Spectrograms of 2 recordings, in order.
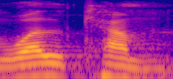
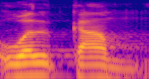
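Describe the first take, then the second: First: The second syllable starts with an aspirated k. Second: The second syllable starts with an unaspirated k. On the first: The speaker calls it right. "ওয়েলকাম নয় কিন্তু খাম" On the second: The speaker calls it wrong. "অনেকে বলতে পারে কি ওয়েলকাম"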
